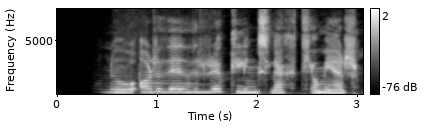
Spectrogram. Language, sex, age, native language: Icelandic, female, 13, Icelandic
